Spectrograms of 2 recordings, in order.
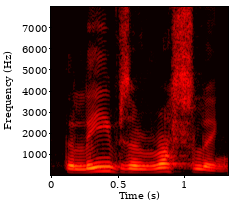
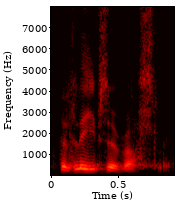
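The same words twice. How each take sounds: First: Said in the usual way. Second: "The leaves are rustling" echoed softly and lower; a soft second echo of "The leaves are rustling"; softer echo. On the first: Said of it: "repeated phrase". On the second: Shown as a demonstration. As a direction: let "The leaves are rustling" fall away, hushed. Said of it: "repeated softer".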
